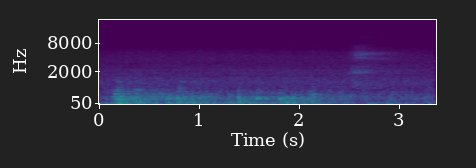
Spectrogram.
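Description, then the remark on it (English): Deep, rolling thunder rumbles continuously during a storm with lightning and rain, a heavy low roar that swells slightly near the start and never fully fades, with no voices present. “The lightning, man, is just, my god.”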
